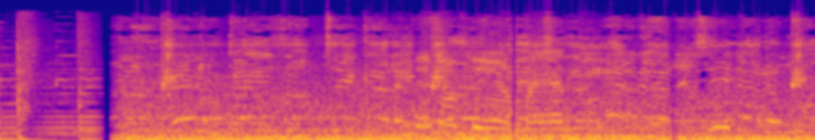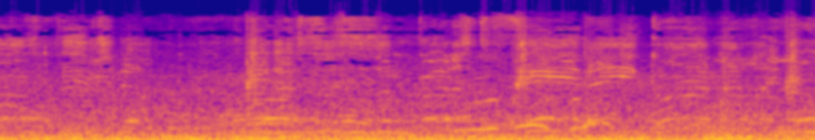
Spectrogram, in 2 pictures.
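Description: Loud, steady wind buffeting and road rumble inside a moving car with the window open, starting suddenly about half a second in, with a woman's voice over it. Music plays briefly before the rumble starts.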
